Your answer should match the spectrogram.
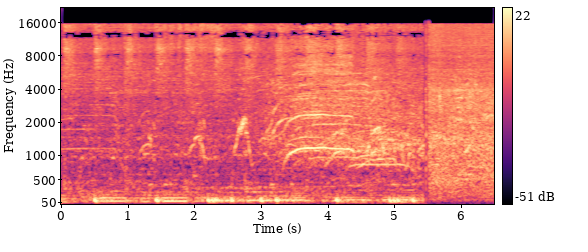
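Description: Live pop concert: loud music with a heavy, rhythmic bass beat and high-pitched screaming from fans in the crowd. About five and a half seconds in, it cuts abruptly to an even hubbub of noise.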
